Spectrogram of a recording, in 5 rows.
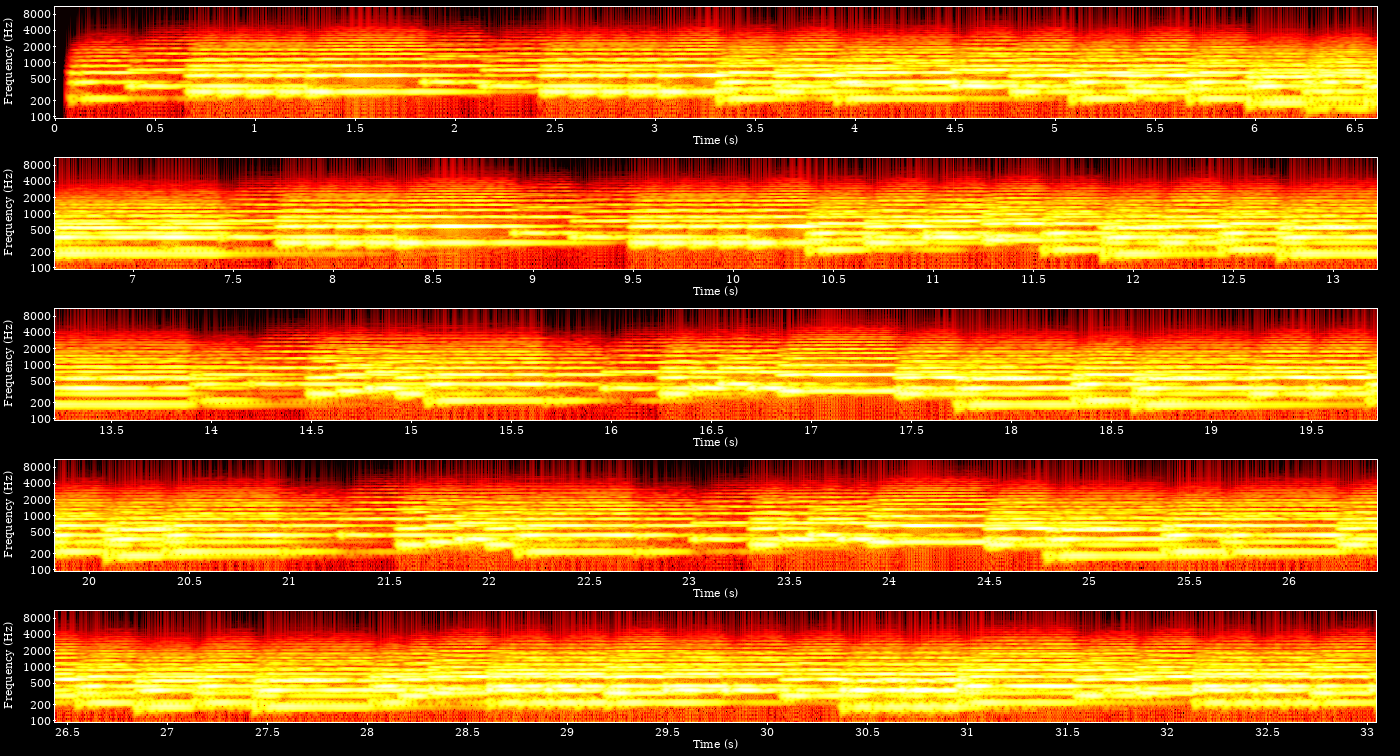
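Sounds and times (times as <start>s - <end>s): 
waltz in C major: 0.8s - 33.0s.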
